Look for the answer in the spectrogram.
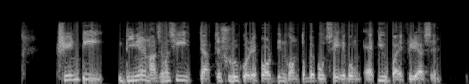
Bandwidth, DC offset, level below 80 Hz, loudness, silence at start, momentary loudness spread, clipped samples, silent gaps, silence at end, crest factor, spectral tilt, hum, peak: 8 kHz; under 0.1%; -42 dBFS; -18 LUFS; 0.2 s; 4 LU; under 0.1%; 0.39-0.56 s; 0.3 s; 16 dB; -5 dB/octave; none; -4 dBFS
